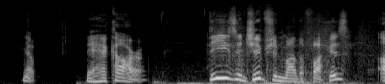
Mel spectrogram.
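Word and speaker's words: Nehekhara: So, this is where they would meet the name I hate trying to pronounce. Nekara. excuse me. No, Nehakara.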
